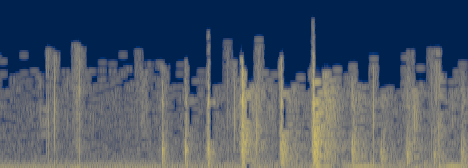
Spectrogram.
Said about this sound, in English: Well, they're hammering that crate tight shut.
